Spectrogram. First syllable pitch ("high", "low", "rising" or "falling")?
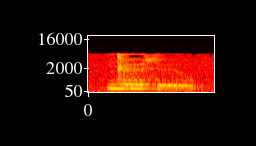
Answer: high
